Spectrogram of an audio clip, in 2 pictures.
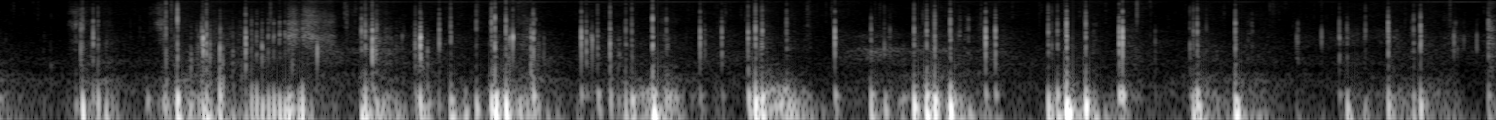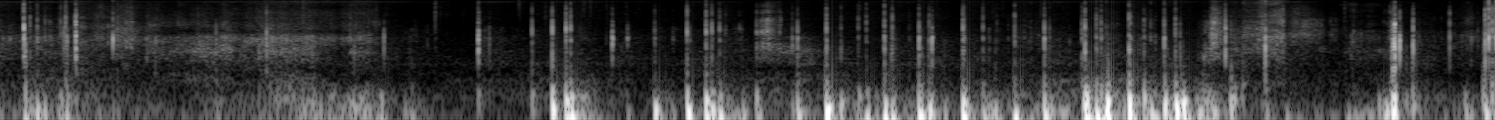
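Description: A small, hollow green Menier cardboard chocolate box is held close and tapped with long nails. The result is a dense, irregular run of soft, dull taps and light scratchy clicks. The sound is mostly low and thumpy and dies away almost at once.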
